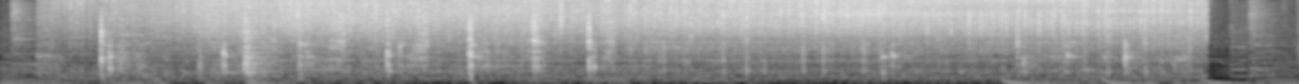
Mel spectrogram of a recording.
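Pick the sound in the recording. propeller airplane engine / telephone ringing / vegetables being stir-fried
vegetables being stir-fried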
